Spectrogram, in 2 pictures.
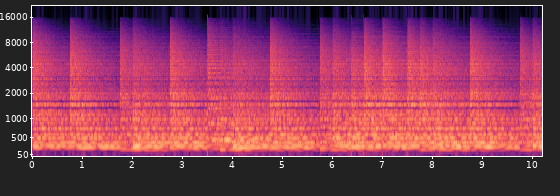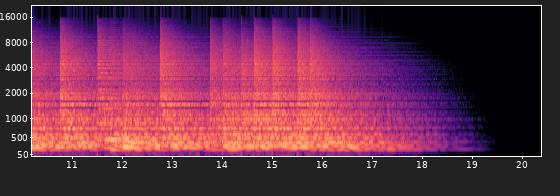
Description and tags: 120 bpm. Key unknown. Created in Reason.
